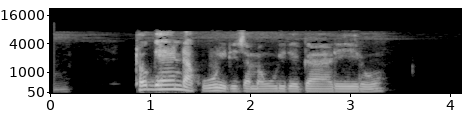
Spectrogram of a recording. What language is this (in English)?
Ganda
